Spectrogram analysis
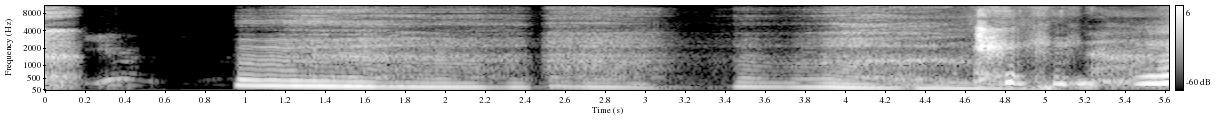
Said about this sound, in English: I didn't mean to. We both yawned.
